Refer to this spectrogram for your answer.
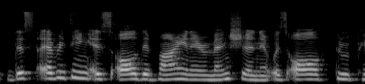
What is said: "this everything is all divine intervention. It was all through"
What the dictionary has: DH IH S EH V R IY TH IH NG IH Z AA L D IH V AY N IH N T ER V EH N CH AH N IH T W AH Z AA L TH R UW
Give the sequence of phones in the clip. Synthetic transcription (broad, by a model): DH IH S EH V R IY TH IH NG IH Z AA L D IH V AY N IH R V EH N SH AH N IH T W AH Z AA L TH R UW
